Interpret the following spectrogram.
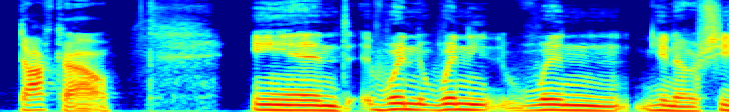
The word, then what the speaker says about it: Dachau: name of the town, which I keep mispronouncing in my head when I say it out loud, but it's Dachau.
